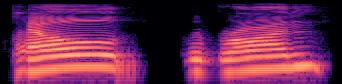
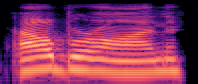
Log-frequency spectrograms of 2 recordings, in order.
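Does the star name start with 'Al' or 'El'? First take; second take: El; Al. First: The name begins with an 'El' sound. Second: The name begins with an 'Al' sound. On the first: The speaker calls it wrong. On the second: The speaker calls it right.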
